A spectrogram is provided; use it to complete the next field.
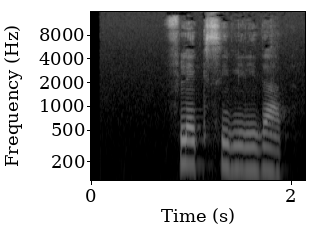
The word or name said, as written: Flexibilidad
